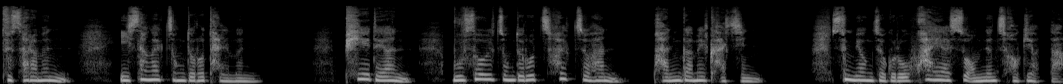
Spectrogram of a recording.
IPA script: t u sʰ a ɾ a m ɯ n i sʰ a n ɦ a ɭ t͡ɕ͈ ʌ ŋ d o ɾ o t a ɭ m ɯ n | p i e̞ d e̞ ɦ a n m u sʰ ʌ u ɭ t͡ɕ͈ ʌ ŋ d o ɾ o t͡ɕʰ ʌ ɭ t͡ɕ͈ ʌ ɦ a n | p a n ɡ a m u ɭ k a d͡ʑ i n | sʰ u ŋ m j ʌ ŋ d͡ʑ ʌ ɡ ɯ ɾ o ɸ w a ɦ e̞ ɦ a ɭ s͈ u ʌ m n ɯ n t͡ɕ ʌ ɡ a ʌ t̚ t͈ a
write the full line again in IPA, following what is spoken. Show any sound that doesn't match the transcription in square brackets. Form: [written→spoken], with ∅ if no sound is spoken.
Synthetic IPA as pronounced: t u sʰ a ɾ a m ɯ n i sʰ a [n→ŋ] ɦ a ɭ t͡ɕ͈ ʌ ŋ d o ɾ o t a ɭ m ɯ n | [p→pʰ] i e̞ d e̞ ɦ a n m u sʰ ʌ u ɭ t͡ɕ͈ ʌ ŋ d o ɾ o t͡ɕʰ ʌ ɭ t͡ɕ͈ ʌ ɦ a n | p a n ɡ a m [u→ɯ] ɭ k a d͡ʑ i n | sʰ u ŋ m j ʌ ŋ d͡ʑ ʌ ɡ ɯ ɾ o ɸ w a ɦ e̞ ɦ a ɭ s͈ u ʌ m n ɯ n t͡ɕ ʌ ɡ [a→i] ʌ t̚ t͈ a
